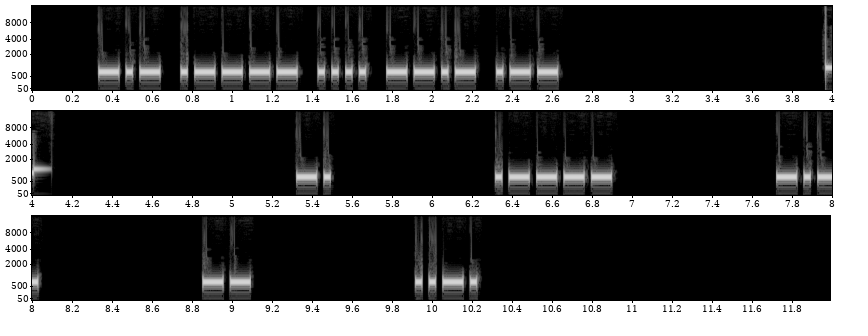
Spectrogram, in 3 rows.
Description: Morse code, heard as a keyed tone, about 36 wpm, spaced as for 15 wpm, 700 Hz. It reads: K1HQW N1KMF
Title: USA Call Signs - 5 Characters - 8x Character Spacing - 35wpm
